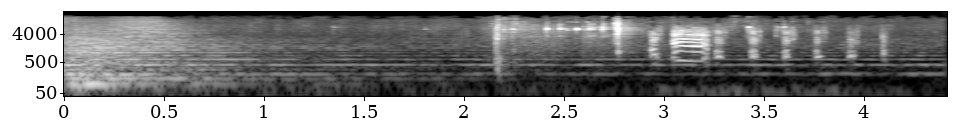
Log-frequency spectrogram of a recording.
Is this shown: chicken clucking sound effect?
yes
